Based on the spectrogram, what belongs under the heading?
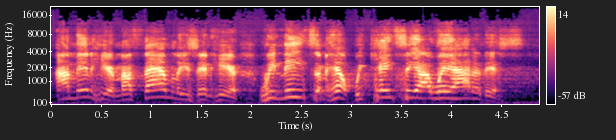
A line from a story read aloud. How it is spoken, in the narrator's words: somebody hollered back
